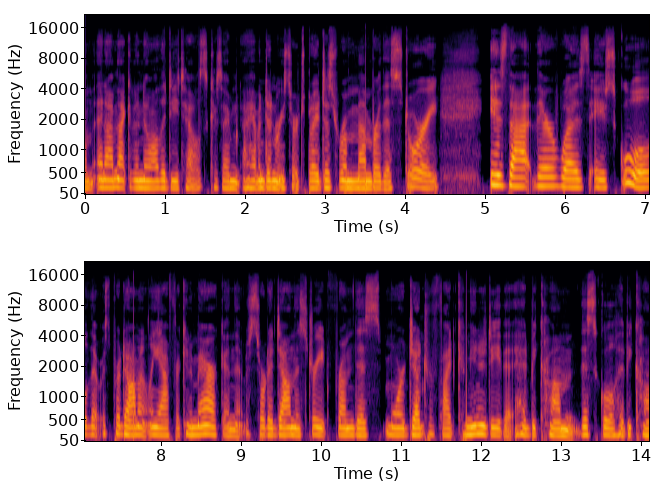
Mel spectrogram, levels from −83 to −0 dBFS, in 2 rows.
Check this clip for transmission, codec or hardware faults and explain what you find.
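Clock drift buffer slips recur from 1.43 s, just after "to know all the", every 2.08 s until 13.89 s, about seven in all. They're likely caused by two devices whose clocks differ by roughly 500 ppm, forcing the buffer to drop or repeat a few dozen samples, heard as a regular click.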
